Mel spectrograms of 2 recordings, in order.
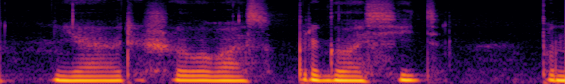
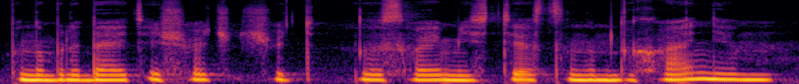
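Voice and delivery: guided meditation. Acted. Closes the meditation.

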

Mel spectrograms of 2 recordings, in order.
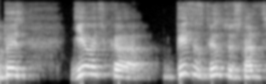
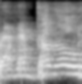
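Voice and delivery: [name] in a mock German accent; 6 semitones higher than usual. Shown as a demonstration. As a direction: say the name like a German speaker. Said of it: "я лишь могу сказать".

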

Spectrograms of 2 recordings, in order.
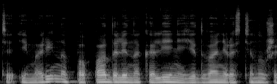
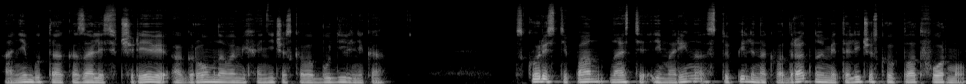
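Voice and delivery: ordinary delivery, nothing marked

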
